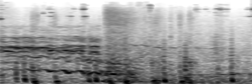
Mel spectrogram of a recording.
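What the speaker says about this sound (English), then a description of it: "I'll just call my horse." A horse in the Dragon Age Inquisition video game whinnies loudly, then its hooves clip-clop in a steady rhythm close by, with no talk over it.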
